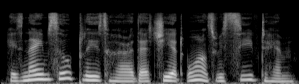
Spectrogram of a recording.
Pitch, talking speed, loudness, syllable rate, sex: 180 Hz, 220 wpm, -18 LUFS, 4.8 syllables/s, female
